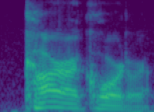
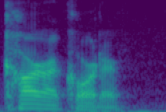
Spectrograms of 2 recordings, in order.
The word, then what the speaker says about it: CharaChorder: Caracorder. Oh, it's pronounced Caracorder.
